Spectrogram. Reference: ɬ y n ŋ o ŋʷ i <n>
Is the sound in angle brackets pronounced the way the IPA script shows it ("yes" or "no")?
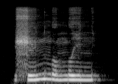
yes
